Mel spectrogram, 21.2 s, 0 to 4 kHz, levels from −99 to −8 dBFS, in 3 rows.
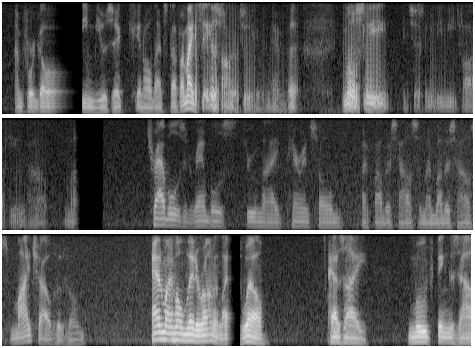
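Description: A speech recording carried over a call has three gaps, at 0.66–1.21 s (just before "music and all that"), 8.15–8.62 s and 17.49–17.71 s. In each, the last sound smears briefly and then falls silent before the speech resumes further on, which is likely a long network dropout. From 2.87 to 8.87 s, right after "all that stuff I", a robotic rattle at about 43.1 Hz rides on the speech. This is buffer tearing: roughly 40% of each period replays audio from around 50 ms earlier, which fits a 1024-sample buffer. Between 9.40 and 15.00 s, voice and background swell together by about 10 dB as automatic gain rises. A shorter rise of about 4 dB follows at 16.48–17.03 s. From 16.22 s to the end, the level sinks with its background as automatic gain falls. A brief smear at 17.39–17.43 s is short concealed packet loss, where roughly 20 ms was filled in by continuing the preceding sound.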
